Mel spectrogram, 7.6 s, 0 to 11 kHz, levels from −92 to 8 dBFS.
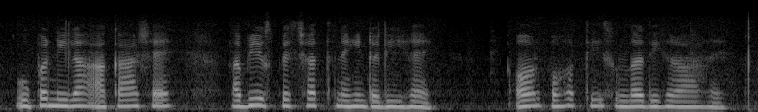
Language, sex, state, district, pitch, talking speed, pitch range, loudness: Hindi, female, Bihar, Saran, 170 Hz, 140 wpm, 160-185 Hz, -35 LUFS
